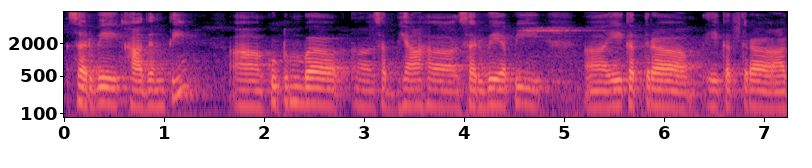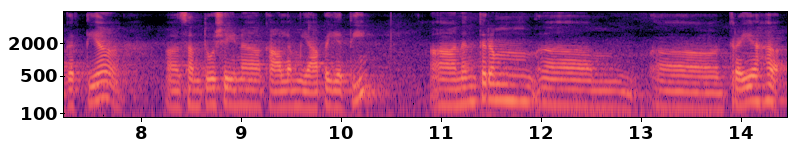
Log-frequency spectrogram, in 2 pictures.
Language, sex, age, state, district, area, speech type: Sanskrit, female, 45-60, Andhra Pradesh, Krishna, urban, spontaneous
